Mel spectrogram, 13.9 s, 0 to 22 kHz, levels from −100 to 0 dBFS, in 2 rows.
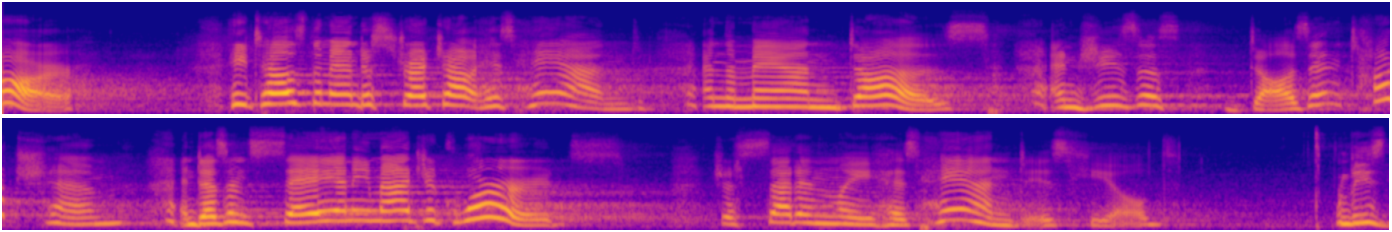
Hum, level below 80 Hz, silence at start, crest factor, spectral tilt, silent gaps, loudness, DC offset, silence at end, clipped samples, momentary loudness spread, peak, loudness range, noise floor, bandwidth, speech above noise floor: none; -72 dBFS; 0 s; 18 dB; -5.5 dB/octave; none; -25 LUFS; under 0.1%; 0 s; under 0.1%; 16 LU; -6 dBFS; 6 LU; -58 dBFS; 13 kHz; 34 dB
